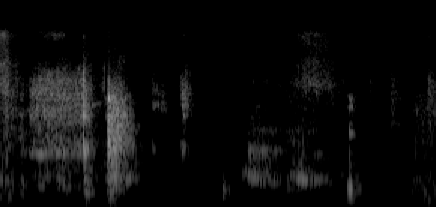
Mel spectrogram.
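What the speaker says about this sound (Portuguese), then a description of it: "Tem um áudio aí que tem um cachorro animado aí." An excited dog gives a rapid string of short barks, yips and whines at close range, in irregular bursts with brief gaps between them, sounding lively and eager.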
